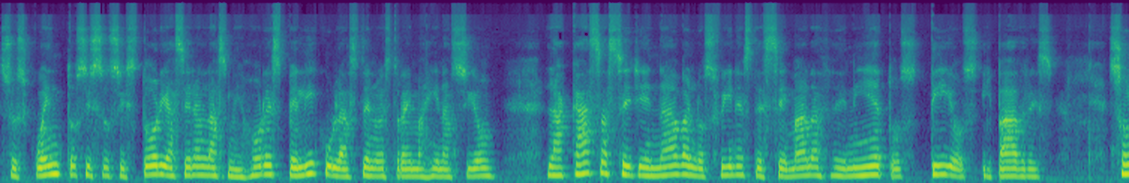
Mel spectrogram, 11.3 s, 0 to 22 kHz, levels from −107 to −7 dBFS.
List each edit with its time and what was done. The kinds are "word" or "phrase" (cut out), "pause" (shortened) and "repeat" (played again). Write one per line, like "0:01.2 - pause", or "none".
none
